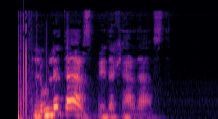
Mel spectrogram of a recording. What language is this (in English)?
Persian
